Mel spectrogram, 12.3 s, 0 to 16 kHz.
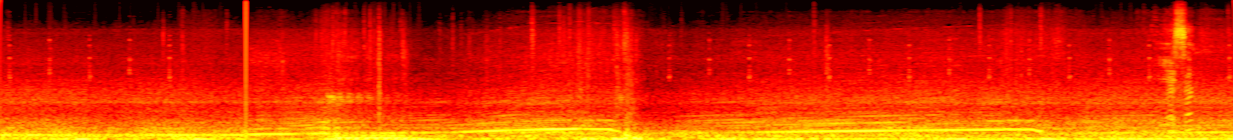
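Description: A 2021 Renault Kangoo engine rises in pitch twice as it accelerates, each rev climbing steadily before dropping off, heard from inside the vehicle.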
